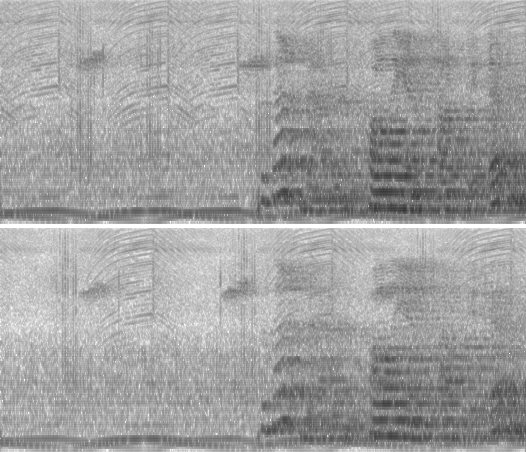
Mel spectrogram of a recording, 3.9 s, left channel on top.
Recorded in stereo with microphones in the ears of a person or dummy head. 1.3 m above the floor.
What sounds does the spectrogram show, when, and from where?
1.9 s a woman speaking: 15° left (ahead or behind), 1.8 m; by 4.0 s 50° left (ahead or behind), 3 m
